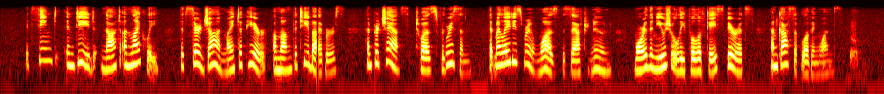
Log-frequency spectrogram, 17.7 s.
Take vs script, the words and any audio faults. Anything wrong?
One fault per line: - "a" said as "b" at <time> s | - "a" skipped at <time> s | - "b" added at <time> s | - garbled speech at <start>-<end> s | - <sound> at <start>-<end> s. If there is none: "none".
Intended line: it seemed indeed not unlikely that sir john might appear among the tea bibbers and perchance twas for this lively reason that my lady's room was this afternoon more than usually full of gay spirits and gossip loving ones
- dropout at 6.3-6.4 s
- "this lively" skipped at 8.9 s
- bark at 17.0-17.3 s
